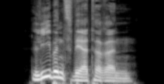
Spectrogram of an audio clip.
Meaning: inflection of liebenswert: 1. strong genitive masculine/neuter singular comparative degree 2. weak/mixed genitive/dative all-gender singular comparative degree
- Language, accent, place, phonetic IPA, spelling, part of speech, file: German, Germany, Berlin, [ˈliːbənsˌveːɐ̯təʁən], liebenswerteren, adjective, De-liebenswerteren.ogg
